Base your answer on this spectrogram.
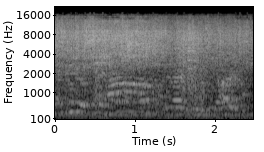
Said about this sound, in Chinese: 这是一盘什么肉啊？麻辣牛肉是吧？大家能听见吧？这滋滋啦啦的声音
